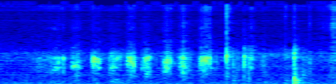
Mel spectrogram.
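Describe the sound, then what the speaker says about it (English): Scissors cut card stock in a quick series of faint, close crisp snips, about a dozen in an irregular rhythm, with a slightly louder snap near the end. "So I just want to cut this"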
